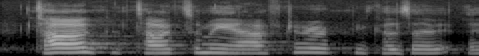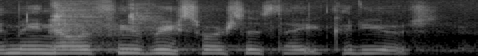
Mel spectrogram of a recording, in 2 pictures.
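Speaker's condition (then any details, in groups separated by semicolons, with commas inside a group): Cerebral palsy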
